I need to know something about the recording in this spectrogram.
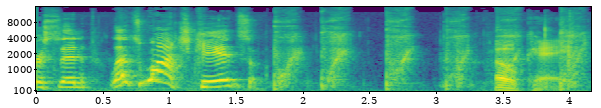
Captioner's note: imitates bodies squishing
